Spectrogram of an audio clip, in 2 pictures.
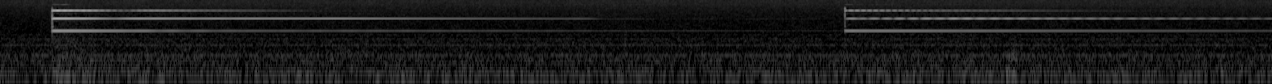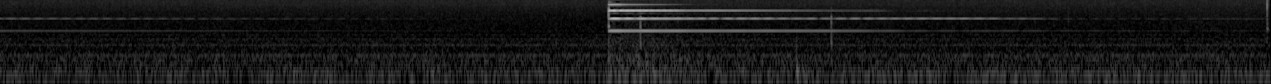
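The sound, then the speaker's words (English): A meditation bell is struck three times at slow, uneven intervals, each strike ringing out with a clear, sustained tone that fades gradually over several seconds, with no voices present. “We send our hearts along with the sound of the bell.”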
